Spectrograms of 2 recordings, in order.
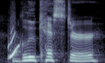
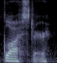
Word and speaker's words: Gloucester: so gloucester sage and no it's not pronounced glue kester it's gloucester it's a rich brown color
